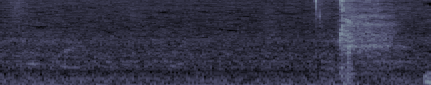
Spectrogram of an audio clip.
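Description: Low, steady background noise with a faint hum from an open microphone on a remote video link, with a short burst of noise near the end.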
